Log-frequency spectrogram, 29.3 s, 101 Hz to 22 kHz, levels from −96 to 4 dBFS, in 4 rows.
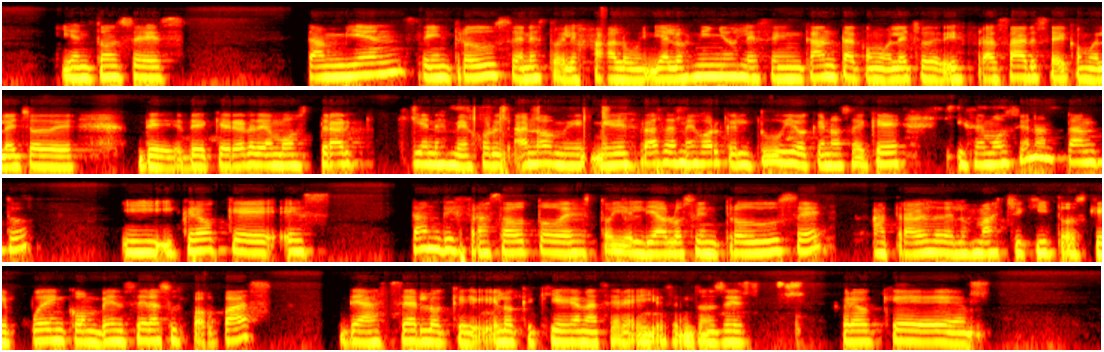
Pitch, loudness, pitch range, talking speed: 185 Hz, -21 LUFS, 175-195 Hz, 180 wpm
